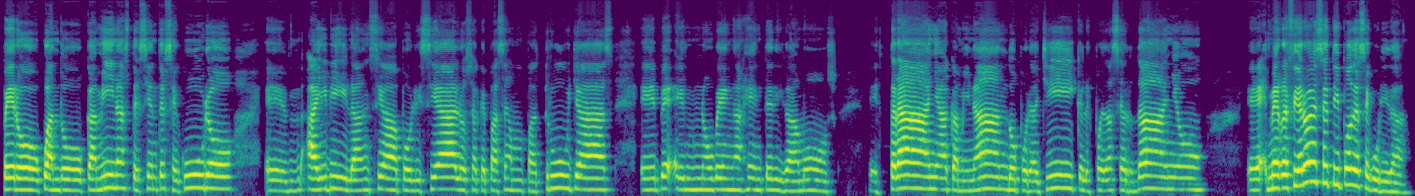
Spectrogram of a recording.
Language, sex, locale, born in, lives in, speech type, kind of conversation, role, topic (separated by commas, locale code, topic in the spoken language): Spanish, female, es-VE, Spain, Spain, conversation, podcast, host, ¿Qué consejos le darías a alguien que acaba de llegar a un barrio nuevo?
